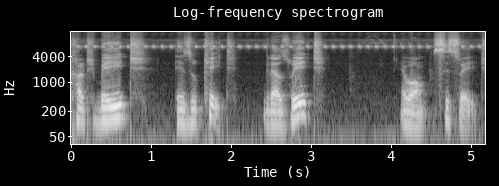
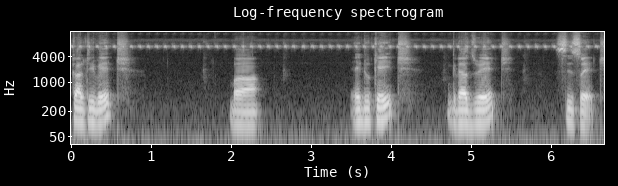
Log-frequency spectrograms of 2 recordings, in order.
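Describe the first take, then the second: First: কাল্টিভেট ending in a clear এইট; correct pronunciation. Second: কাল্টিভেট with a flat এট ending; the usual mistake, short এট at the end; common wrong pronunciation. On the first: Teacher giving the right version after the wrong one, ending in এইট. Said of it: "কিন্তু উচ্চারণ হবে". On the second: Teacher showing students the usual error, a flat ending. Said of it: "আমরা সাধারণত বলে থাকি". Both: Shown as a demonstration.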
